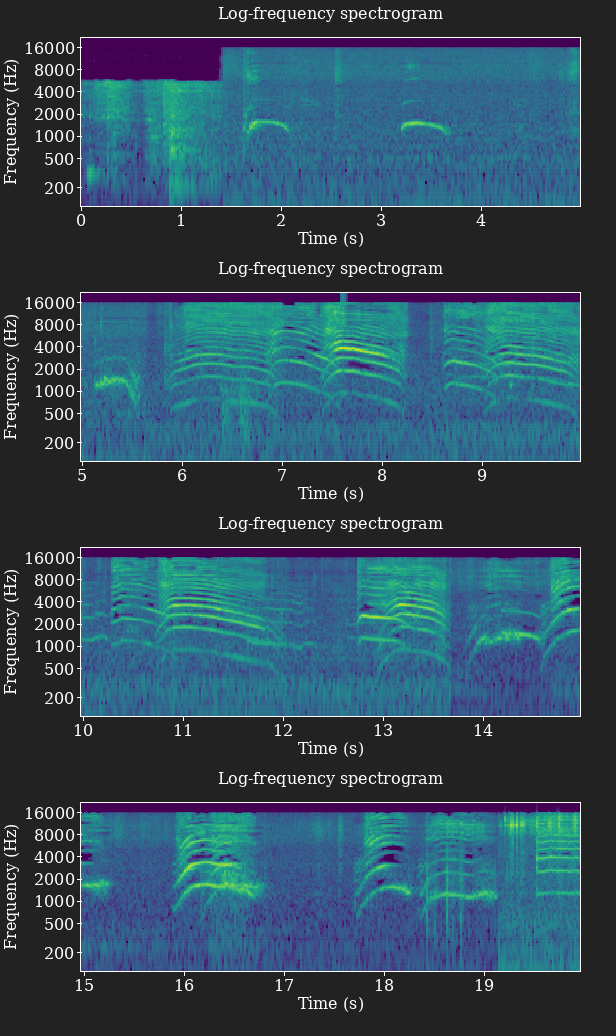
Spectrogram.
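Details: Kitten for ASMR, crying in rapid bursts: short arched meows at first, then dense runs of high, repeated squeaky mews over several seconds, breaking into separate insistent calls with quiet gaps between.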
